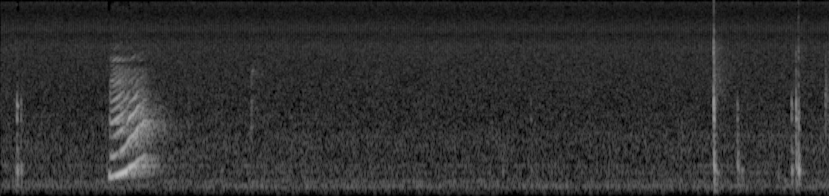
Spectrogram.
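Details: Oreo, a talkative pet cat, gives a single short rising meow, then the room goes quiet apart from a few faint clicks and knocks.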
